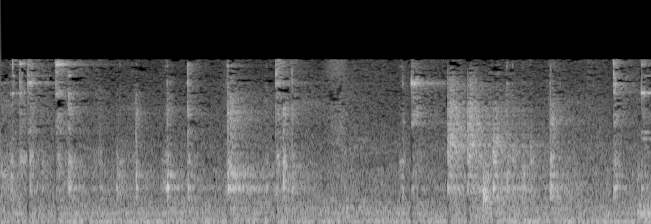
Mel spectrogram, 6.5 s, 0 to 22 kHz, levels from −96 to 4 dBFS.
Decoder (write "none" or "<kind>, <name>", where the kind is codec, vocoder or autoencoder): none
